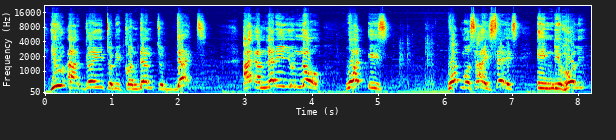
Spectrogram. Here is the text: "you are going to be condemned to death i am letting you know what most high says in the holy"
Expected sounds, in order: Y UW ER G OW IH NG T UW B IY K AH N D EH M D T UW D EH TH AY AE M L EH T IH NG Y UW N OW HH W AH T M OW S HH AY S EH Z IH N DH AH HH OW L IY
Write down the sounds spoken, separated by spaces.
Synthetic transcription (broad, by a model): Y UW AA G OW IH NG T UW B IY K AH N D EH M T UW D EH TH AY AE M L EH T IH NG Y UW N OW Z W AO T M OW S AY S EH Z IH N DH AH HH OW L IY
